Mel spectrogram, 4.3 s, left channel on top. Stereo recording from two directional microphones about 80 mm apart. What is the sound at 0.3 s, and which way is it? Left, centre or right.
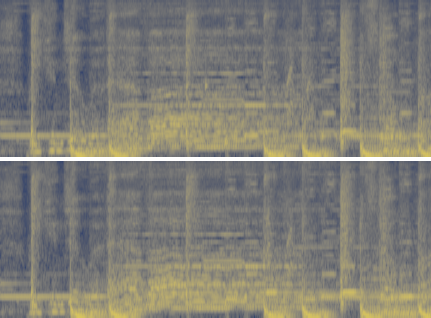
Music, centre.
